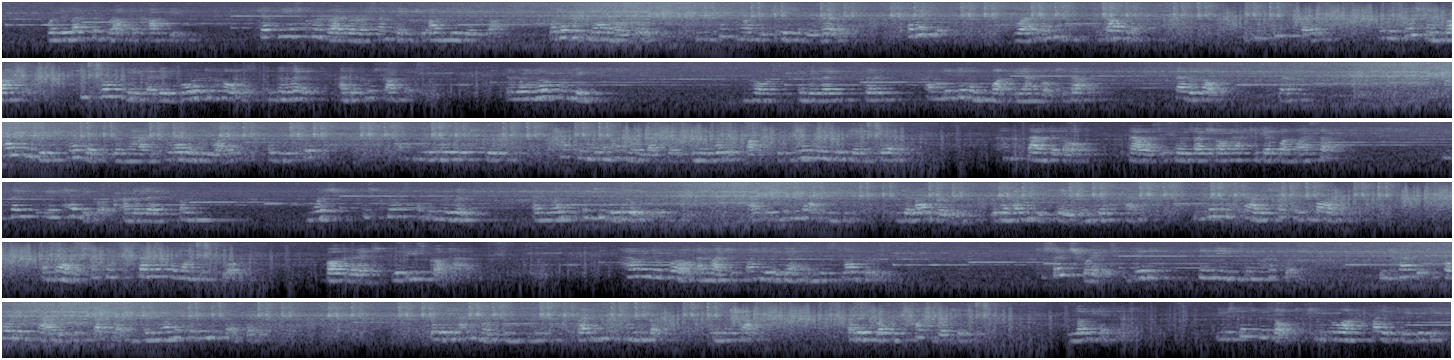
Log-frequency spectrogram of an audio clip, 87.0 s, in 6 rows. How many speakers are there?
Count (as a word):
one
